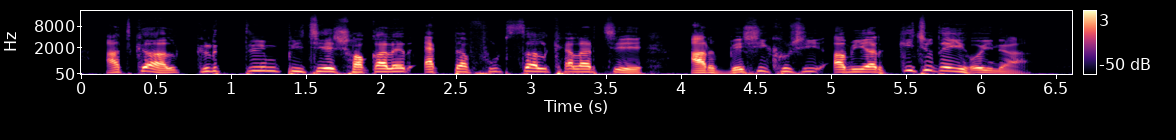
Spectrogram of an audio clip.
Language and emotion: Bengali, happy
